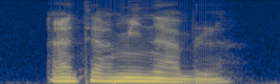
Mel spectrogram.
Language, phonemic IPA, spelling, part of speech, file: French, /ɛ̃.tɛʁ.mi.nabl/, interminable, adjective, Fr-interminable.ogg
- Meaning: unending, endless, ceaseless, never-ending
